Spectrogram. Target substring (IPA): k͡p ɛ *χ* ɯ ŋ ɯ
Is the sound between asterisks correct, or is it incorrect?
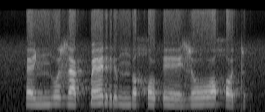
incorrect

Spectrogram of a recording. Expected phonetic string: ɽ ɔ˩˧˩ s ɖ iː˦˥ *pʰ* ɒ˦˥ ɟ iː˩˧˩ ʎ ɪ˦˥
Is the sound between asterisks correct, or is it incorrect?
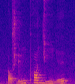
correct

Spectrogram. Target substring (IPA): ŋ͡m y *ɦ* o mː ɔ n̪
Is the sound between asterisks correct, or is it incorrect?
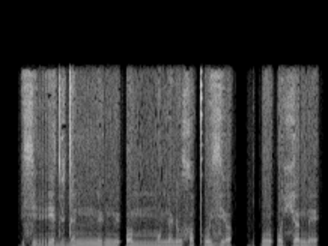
incorrect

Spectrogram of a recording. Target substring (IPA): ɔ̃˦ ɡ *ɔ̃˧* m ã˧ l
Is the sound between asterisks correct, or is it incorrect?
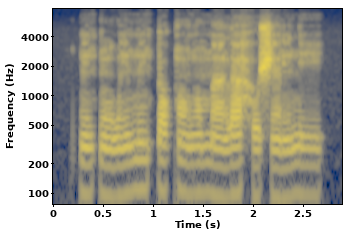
incorrect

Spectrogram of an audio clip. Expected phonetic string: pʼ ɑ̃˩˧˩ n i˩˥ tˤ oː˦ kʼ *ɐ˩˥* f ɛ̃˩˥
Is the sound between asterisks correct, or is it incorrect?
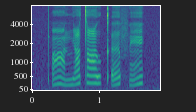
correct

